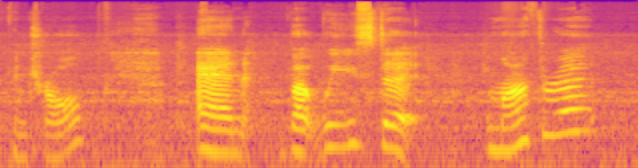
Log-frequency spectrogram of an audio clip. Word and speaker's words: Mothra: But we used to, Mothra, if you say it right, it sounds very much like a southern girl's name.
